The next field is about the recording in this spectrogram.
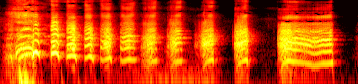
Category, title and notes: Sound effects > Human sounds and actions
Evil clown laugh
clown, laugh, joker, evil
